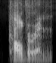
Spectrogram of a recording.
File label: "culverin", American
